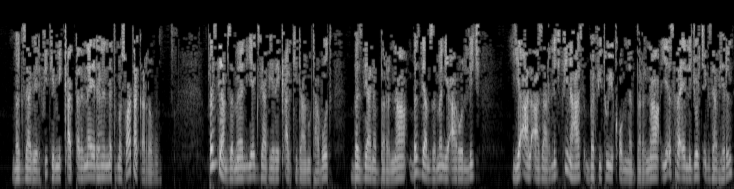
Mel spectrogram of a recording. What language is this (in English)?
Amharic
